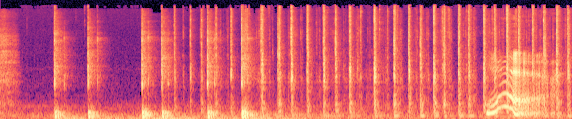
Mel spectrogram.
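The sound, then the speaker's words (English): Rapid typing on a computer keyboard, both hands smashing the keys with paw-like strokes, produces many sharp clicks that start sparse and grow into a fast, uneven clatter. A short voiced sound rises briefly near the end. “For those of you that don't know how I type, I basically take both of my hands and make little, like, cat paws with them, and then smash the keyboard really rapidly.”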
